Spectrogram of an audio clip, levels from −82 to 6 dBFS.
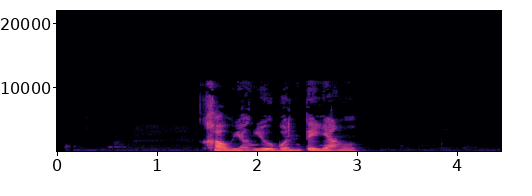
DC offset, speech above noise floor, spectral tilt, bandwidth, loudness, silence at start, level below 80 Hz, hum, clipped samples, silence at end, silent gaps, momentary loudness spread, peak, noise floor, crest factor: under 0.1%; 46 dB; -5.5 dB/octave; 11.5 kHz; -27 LUFS; 1.45 s; -74 dBFS; none; under 0.1%; 1.45 s; none; 14 LU; -8 dBFS; -72 dBFS; 24 dB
